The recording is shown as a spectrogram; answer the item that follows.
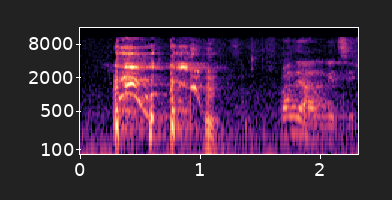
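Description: A person coughs twice, the coughs about half a second apart, followed by a brief stretch of voice near the end.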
